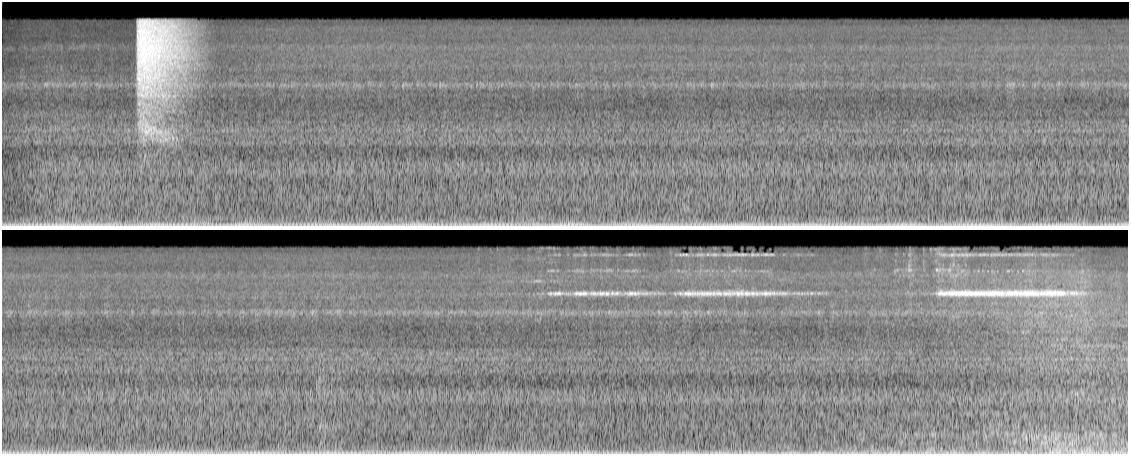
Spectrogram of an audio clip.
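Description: Steady low hum of a diesel-electric train at the platform, with a short sharp hiss of air about two seconds in. Near the end a Great Western Railway Intercity Express Train draws in, its rumble growing and a thin high squeal coming and going.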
